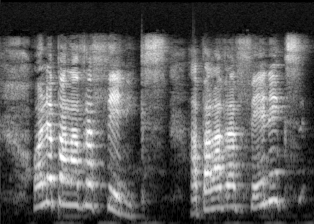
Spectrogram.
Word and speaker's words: fênix: Olha a palavra fênix. A palavra fênix, a sílaba tônica dela é o Fê, uma palavra paroxítona.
